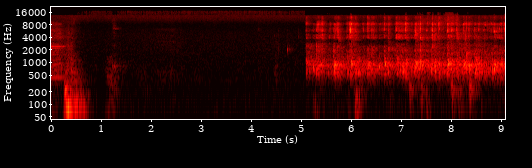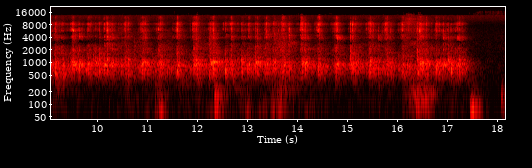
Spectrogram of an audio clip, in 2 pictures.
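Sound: horse hooves clip-clopping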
